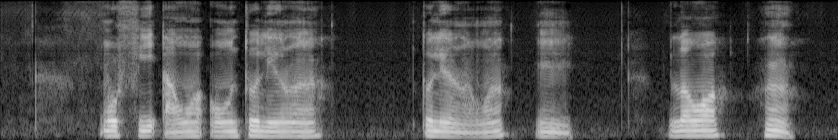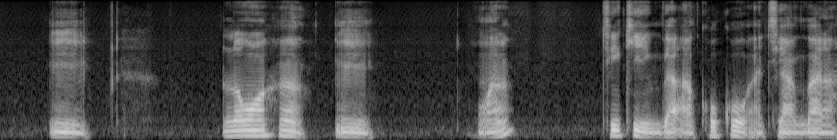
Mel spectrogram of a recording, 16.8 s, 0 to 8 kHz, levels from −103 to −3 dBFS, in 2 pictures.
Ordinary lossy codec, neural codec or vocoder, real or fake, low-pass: none; codec, 16 kHz, 4 kbps, FunCodec, trained on Chinese and English, 50 frames a second; fake; none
